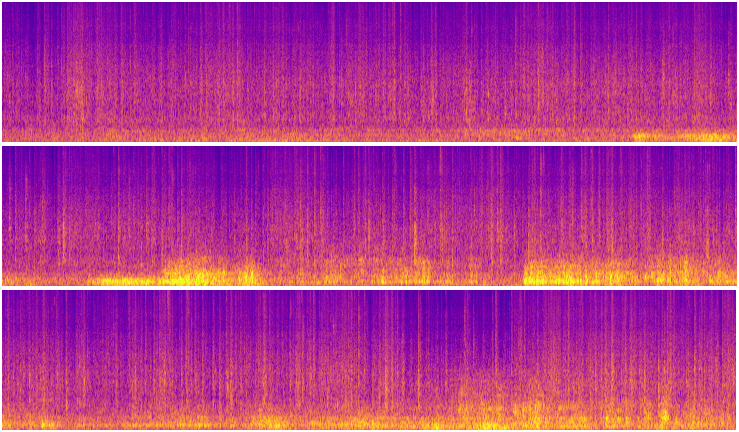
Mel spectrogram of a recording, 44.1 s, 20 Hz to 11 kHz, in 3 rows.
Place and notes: workum, het zool: marina, berth h - the city, the country & me: marina, aboard a sailing yacht
thunderstorm, rain hits the tarp
the city, the country & me: june 28, 2011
